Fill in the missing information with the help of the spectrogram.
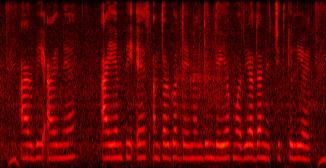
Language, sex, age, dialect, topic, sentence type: Marathi, female, 18-24, Varhadi, banking, statement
